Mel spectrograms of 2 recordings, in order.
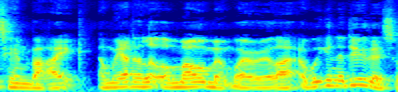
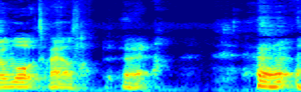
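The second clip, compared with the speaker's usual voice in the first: ordinary delivery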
